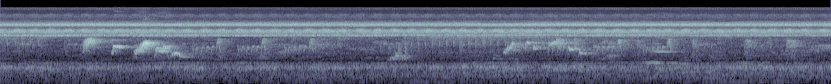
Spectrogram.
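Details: Red-whiskered bulbul with white cheeks, recorded during trapping, gives a few liquid chirping phrases of jumbled up-and-down notes, early and again midway, half buried beneath a constant shrill cricket hum.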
